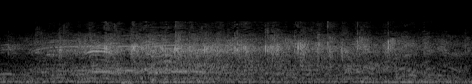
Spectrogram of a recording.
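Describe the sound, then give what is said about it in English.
An audience applauds in a steady, dense wash of clapping that holds at an even, moderate level for about five seconds, with a faint murmur of voices mixed in. “You clap now.”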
